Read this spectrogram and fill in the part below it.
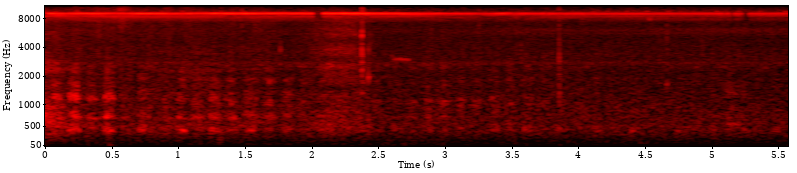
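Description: A dog lying on garden plants pants steadily and close by, with quick rhythmic breaths over a constant high-pitched outdoor hiss.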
